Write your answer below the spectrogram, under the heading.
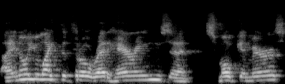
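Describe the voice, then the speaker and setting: Loud and high-pitched, a man speaks at a moderate pace. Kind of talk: heated debate.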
